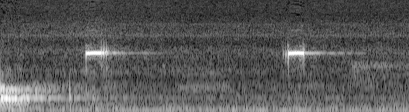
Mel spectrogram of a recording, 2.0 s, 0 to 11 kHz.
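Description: Game-show countdown clock beeping once a second with short, high beeps, two of them about a second apart, marking off the seconds of the bonus round's 60-second time limit.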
